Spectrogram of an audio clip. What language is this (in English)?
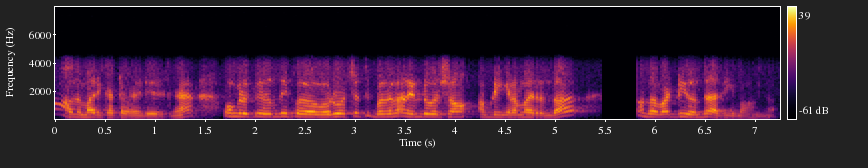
Tamil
